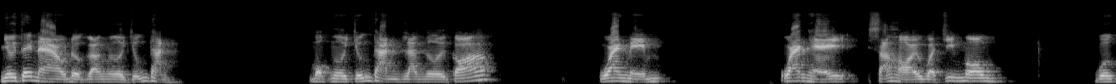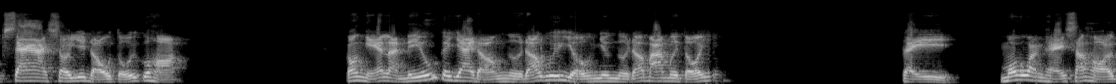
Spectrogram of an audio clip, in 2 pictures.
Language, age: Vietnamese, 20-39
